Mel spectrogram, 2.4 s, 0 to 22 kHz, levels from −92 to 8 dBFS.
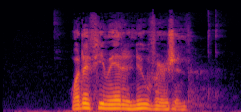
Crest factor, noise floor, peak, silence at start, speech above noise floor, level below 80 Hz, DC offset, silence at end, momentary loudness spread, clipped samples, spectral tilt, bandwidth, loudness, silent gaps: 18 dB; -54 dBFS; -4 dBFS; 0.7 s; 35 dB; -50 dBFS; under 0.1%; 0.5 s; 9 LU; under 0.1%; -6 dB/octave; 13 kHz; -20 LUFS; none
